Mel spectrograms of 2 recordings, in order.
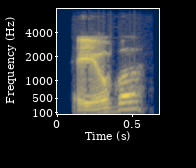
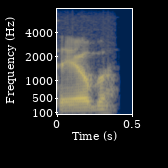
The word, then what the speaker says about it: Aoba: playing the tier 6 aoba or alba depending upon your particular flavor pronunciation i'm going to stick with aoba matchmaking uh decent both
